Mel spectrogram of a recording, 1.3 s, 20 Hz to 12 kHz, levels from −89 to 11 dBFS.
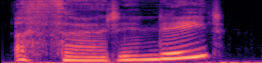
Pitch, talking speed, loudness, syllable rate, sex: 240 Hz, 135 wpm, -14 LUFS, 4.0 syllables/s, female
